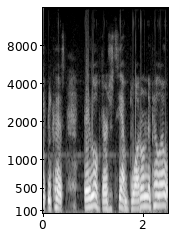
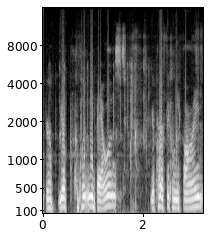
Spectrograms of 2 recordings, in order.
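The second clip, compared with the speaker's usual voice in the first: usual speaking voice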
